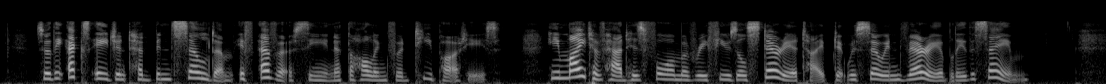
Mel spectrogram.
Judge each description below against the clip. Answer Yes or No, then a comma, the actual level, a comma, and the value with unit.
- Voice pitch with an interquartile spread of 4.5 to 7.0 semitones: Yes, average, 4.9 semitones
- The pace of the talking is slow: No, average, 165 wpm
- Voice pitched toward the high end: Yes, high, 220 Hz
